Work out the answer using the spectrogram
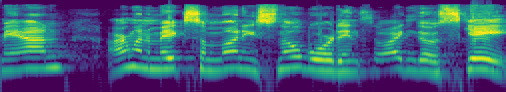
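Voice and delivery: ordinary talk

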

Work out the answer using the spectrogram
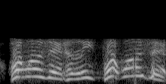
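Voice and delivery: high woman's voice. Retelling what a lady by the river called out: imitating a lady's voice. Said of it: "then we hear a lady's voice".

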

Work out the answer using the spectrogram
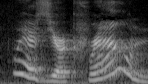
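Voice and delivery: stern, severe, no-nonsense tone. The king questions the princess once she is dressed: stern. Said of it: "Asked the king sternly".

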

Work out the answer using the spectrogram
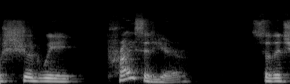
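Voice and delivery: "price it here" set off by short pauses. Demonstrating a listing pitch line: short pauses around 'price it here'. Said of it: "We're doing it with a little pause before and a little pause after".

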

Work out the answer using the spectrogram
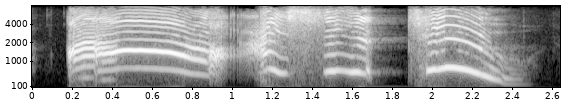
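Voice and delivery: very high, loud, shrieking scream, "ah" drawn out. [name], in the dark hotel after a sudden 'boo!', screaming. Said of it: "screamed [name]".

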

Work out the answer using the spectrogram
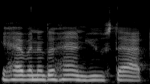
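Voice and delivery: ordinary talk

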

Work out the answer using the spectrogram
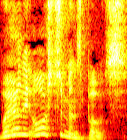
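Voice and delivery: very high, worried, anxious voice. Near the market house a woman stops a man with a wheelbarrow, asking anxiously. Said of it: "she asked anxiously".

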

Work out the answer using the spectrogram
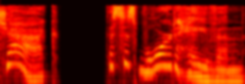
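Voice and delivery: exasperated, fed-up, flooded with exasperation. Narrating a novel, Kris answers Jack, exasperated. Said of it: "letting exasperation flood her voice".

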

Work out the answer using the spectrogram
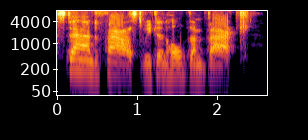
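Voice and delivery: mock, rousing yelled voice. Describing a scene, the speaker acts out a man yelling at a soldier: imitating someone yelling. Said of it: "he's yelling at the soldier like".

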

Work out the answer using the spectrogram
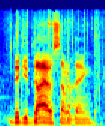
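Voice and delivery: normal talking voice

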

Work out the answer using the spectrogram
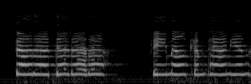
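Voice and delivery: otherworldly voice, pitched very high. Recalling phone calls in a booth, the speaker imitates the caller's strange alien voice. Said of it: "it would be the alien voice".

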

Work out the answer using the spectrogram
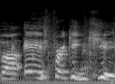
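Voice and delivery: ordinary talk, nothing marked

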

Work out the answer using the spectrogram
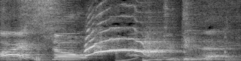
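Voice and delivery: high, loud angry outburst. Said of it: "Why are you getting mad".

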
